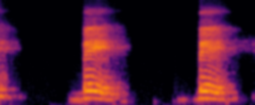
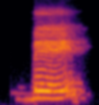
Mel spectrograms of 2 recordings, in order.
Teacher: cuando emitimos el sonido producimos el sonido de ve se siente la vibración de las cuerdas vocales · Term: fonema sonoro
